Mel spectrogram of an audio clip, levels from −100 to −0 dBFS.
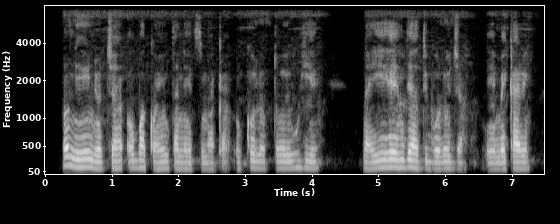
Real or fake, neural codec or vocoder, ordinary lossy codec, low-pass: fake; codec, 16 kHz, 8 kbps, FreqCodec, larger model; none; 7.2 kHz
